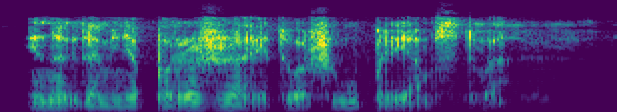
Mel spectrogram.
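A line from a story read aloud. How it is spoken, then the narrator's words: Muttering. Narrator (Russian): пробормотал Леонидов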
